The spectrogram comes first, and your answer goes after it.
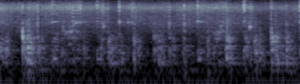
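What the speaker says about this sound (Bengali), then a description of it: "মশলাটাকে ভালো করে বাঁধাকপির সঙ্গে মিক্স করে নিচ্ছি।" Shredded cabbage stirred with cumin and salt in a wok over the flame, a continuous bright sizzle with quick, repeated spatula scrapes and clinks against the pan, close and without speech.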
